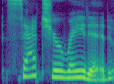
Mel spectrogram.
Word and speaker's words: saturated: We pronounce it saturated with a stress on the first syllable, sat.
